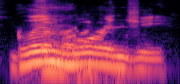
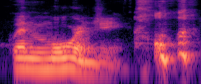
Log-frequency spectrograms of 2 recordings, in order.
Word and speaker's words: Glenmorangie: So how do you pronounce it? Glenmorangie. Glenmorangie.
